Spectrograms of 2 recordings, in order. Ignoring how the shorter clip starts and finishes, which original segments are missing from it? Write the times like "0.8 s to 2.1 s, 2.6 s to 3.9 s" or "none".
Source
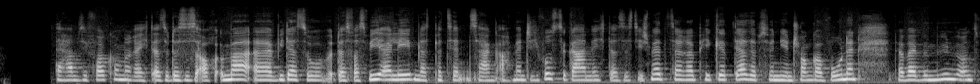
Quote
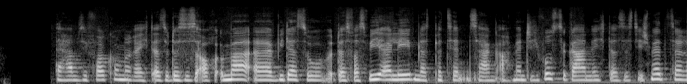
none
